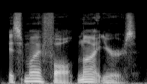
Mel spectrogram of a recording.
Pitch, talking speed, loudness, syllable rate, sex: 100 Hz, 205 wpm, -16 LUFS, 4.0 syllables/s, male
